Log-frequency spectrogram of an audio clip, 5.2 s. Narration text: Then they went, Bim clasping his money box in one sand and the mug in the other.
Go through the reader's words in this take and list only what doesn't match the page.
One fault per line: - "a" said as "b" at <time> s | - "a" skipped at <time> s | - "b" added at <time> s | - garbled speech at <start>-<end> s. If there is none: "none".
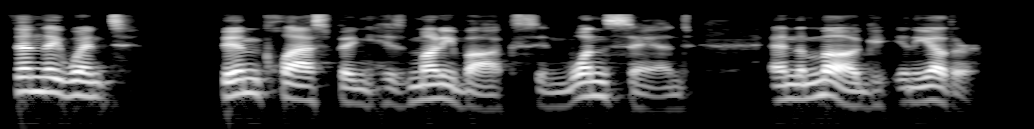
none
